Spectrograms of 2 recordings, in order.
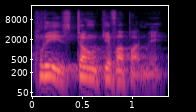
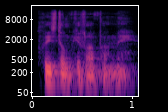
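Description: First: Said in the usual way. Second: Much softer, low, pleading prayer; quiet begging. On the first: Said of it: "here's a prayer that you can take home today". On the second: Retold or imitated. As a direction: plead softly like a man begging God. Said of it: "He is begging".

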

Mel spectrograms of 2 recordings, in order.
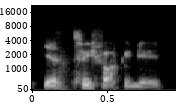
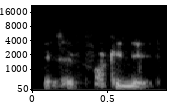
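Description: First: Said in the usual way. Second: Insistent repeat. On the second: Real, not acted.

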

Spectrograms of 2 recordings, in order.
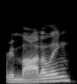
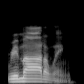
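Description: First: "Remodeling?" with a rising tune; "Remodeling?" lifting at the end, unsure; questioning echo. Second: "Remodeling." with a falling tune; "Remodeling." stated, pitch dropping at the end; statement. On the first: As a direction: repeat "Remodeling?" back as a puzzled question. Caller echoes it as a question. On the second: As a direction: answer the phone with "Remodeling." as a finished statement. Phone greeting, then puzzled echo. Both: Acted.

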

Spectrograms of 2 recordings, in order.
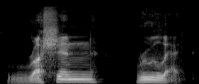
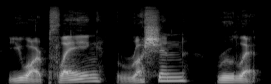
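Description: First: Slow, weighty repeat; stern echo. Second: Slow, grave doctor voice; stern old doctor. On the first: Comedian repeats the old doctor's warning to the audience, slow and heavy. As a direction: let it sink in slowly. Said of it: "he goes". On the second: Old stern doctor warning his young patient, slow and grave. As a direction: deliver the verdict slowly and gravely like an old-school doctor. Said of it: "he looks at me and he goes". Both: Retold or imitated.

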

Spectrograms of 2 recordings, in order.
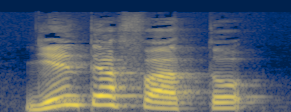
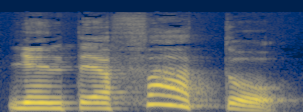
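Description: First: High, slow, drawn-out scornful denial; scornful retort. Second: High, slow, emphatic indignant denial; indignant exclamation. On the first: Tweedledee contradicts Alice, scornful retort. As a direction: throw it back with contempt, slowly. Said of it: "ribatté con disprezzo Tweedledee". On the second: Alice refuses to be snuffed out, indignant. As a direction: exclaim it stretched out, affronted. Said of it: "esclamò Alice indignata". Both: A narrator's reading.

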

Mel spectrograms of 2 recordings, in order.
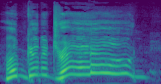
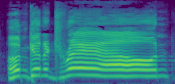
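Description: First: High, soft, drawn-out mock wail; mocking whine. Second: Loud, high, long-drawn whine; mocking wail. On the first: Sleepy Jesus mimicking the disciples, mocking whine. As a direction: stretch it into a small whiny imitation. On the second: Jesus mimicking panicked disciples, loud mocking wail. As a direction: belt out an exaggerated helpless wail.

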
